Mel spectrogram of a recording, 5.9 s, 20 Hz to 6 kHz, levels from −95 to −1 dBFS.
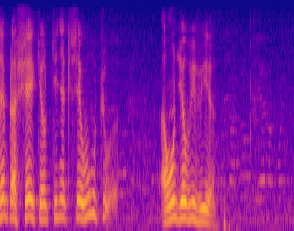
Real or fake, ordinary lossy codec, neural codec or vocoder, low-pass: real; none; none; 5.4 kHz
